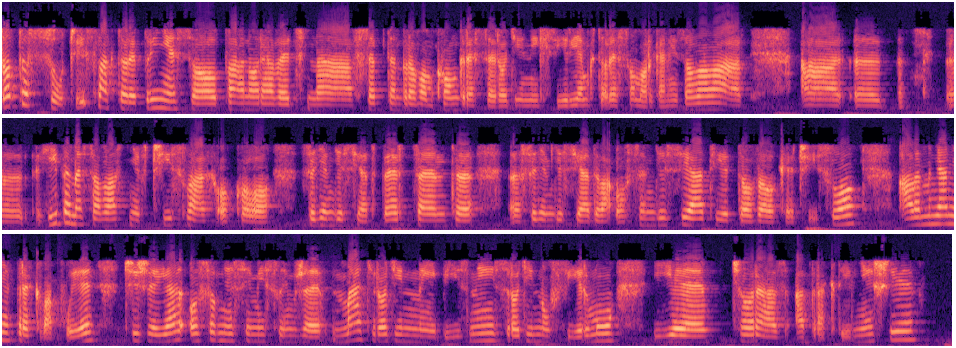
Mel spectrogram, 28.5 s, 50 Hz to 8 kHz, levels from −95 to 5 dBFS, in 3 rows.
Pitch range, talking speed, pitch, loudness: 155-185 Hz, 100 wpm, 170 Hz, -15 LUFS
